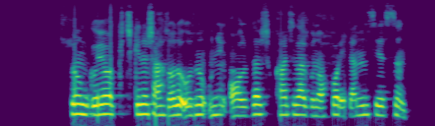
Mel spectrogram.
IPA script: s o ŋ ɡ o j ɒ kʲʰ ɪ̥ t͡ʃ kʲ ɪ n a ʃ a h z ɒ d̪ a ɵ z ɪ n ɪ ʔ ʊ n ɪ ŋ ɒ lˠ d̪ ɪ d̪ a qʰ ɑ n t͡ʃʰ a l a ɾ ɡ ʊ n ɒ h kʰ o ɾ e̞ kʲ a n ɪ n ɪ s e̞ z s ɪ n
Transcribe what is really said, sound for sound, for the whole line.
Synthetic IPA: s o ŋ ɡ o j ɒ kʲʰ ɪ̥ t͡ʃ kʲ ɪ n a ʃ a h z ɒ d̪ a ɵ z ɪ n ɪ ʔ ʊ n ɪ ŋ ɒ lˠ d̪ ɪ d̪ a qʰ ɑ n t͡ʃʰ a l a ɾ ɡ ʊ n ɒ h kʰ ɒ ɾ e̞ kʲ a n ɪ n ɪ s e̞ z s ɪ n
